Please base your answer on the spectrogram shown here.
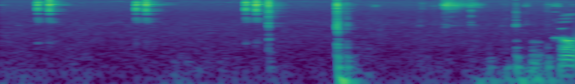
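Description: Computer mouse clicks during CAD modelling work, a handful of sharp, close, isolated clicks in quick irregular succession, ending with a faint rustle.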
